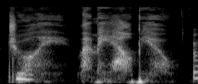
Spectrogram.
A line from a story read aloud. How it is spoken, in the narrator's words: it whispered in my ear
